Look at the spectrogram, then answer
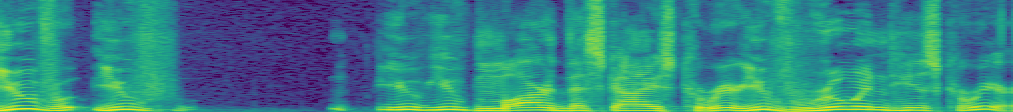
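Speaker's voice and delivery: put-on berating scream with a sputtering start. Telling a story, the speaker quotes the trainer screaming at him: retelling screaming. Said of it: "he kept screaming".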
